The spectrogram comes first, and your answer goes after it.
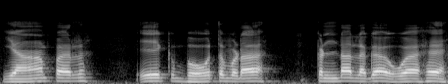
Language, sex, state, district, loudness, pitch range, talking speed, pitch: Hindi, male, Punjab, Fazilka, -13 LUFS, 135-150 Hz, 120 wpm, 145 Hz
